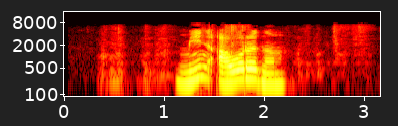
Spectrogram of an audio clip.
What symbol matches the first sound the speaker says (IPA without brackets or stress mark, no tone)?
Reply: m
